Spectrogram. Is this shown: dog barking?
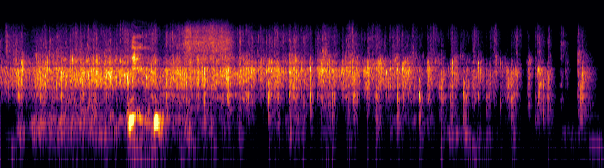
no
